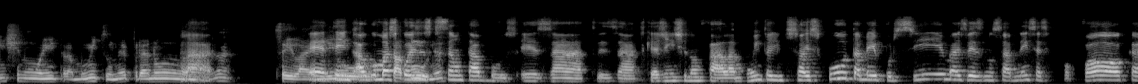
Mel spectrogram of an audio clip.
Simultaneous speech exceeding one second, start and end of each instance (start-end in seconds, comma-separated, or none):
3.1-4.5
